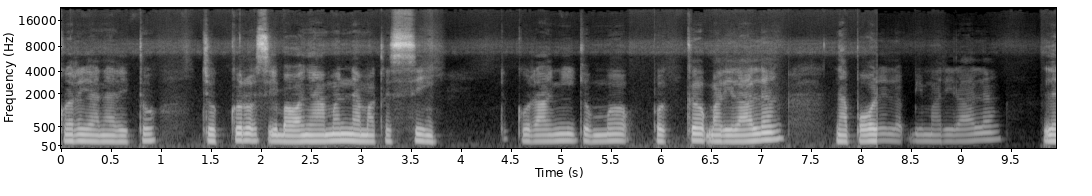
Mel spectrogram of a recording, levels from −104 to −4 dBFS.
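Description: At 3.72 s the speech and its background noise drop together by about 6 dB, recovering at 5.68 s. At 8.16 s they fall by about 16 dB until 9.8 s. Each is a sudden gain jump, likely an unramped digital gain change.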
